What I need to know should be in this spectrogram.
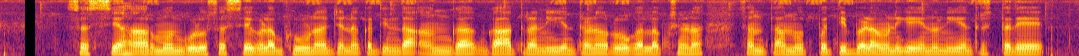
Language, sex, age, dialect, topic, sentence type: Kannada, male, 18-24, Mysore Kannada, agriculture, statement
